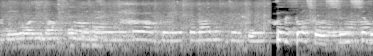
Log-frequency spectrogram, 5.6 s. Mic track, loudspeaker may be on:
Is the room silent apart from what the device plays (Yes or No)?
Yes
